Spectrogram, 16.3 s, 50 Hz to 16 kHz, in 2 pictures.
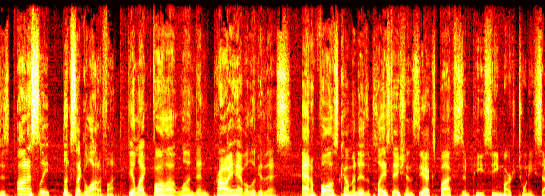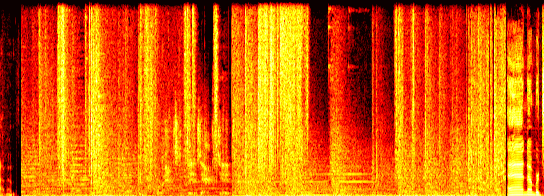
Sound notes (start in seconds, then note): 8.8 gunshots firing; 12.7 dramatic music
